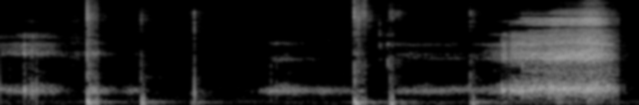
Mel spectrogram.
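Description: Irregular taps and clicks of typing on a phone's touchscreen keyboard. Near the end comes a louder, short rush of hiss lasting about a second.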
